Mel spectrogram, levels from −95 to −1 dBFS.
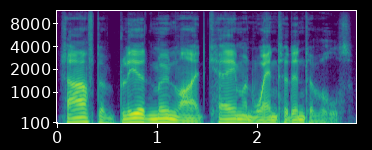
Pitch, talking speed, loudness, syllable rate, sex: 95 Hz, 200 wpm, -16 LUFS, 4.8 syllables/s, male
